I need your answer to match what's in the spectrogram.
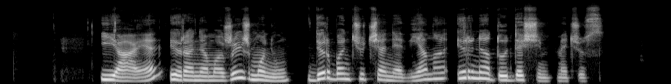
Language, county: Lithuanian, Klaipėda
